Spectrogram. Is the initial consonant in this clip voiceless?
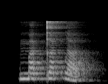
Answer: no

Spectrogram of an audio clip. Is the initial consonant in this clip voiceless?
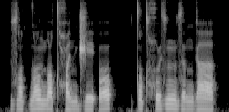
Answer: no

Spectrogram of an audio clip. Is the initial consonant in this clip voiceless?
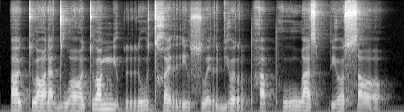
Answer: yes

